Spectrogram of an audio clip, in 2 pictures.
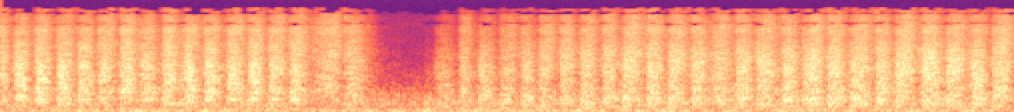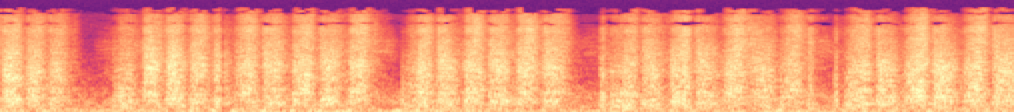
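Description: A handheld plastic bristle brush scrubs a small patterned woven fabric rug, wet and foamy, lying flat on the floor, with firm strokes. The result is a steady, bright, hissing scrub with a fast rhythmic pulse from the back-and-forth strokes, and brief pauses between bursts of brushing.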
